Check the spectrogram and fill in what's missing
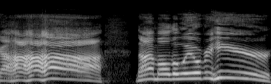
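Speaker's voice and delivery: loud, high, gloating, taunting villain voice with cackle. Retelling a final boss fight, imitating the boss taunting. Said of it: "And he's just like".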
